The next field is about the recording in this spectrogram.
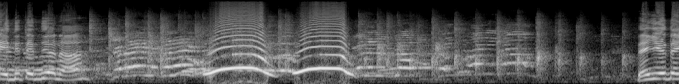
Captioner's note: applause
